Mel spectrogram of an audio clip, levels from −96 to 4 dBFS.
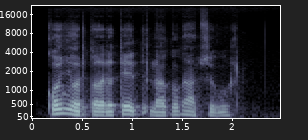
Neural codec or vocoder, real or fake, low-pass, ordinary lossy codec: codec, 44.1 kHz, 2.6 kbps, SNAC; fake; none; none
